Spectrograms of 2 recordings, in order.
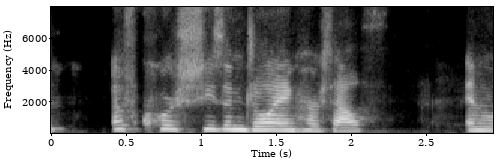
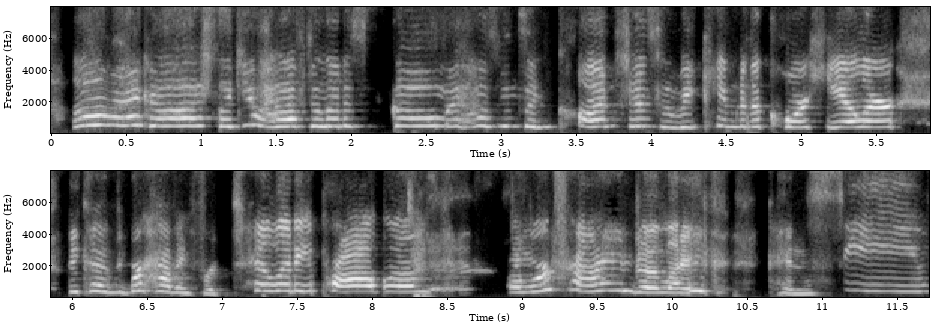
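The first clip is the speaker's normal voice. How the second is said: put-on, very high, tearful, hysterical sobbing, begging tone; 11 semitones higher than usual. Retelling how a woman pleaded with a guard to let them go, imitating hysterical crying. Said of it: "she's like crying hysterically".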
